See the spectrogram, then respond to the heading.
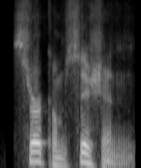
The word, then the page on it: circumcision: American English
